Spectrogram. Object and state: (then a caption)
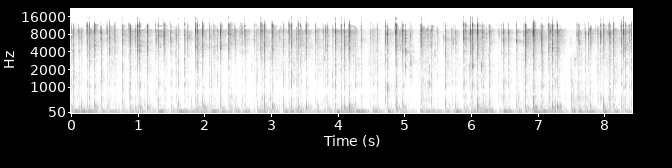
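Plastic and aluminum computer keyboard. Both hands type steadily with the fingertips on a slim white wireless keyboard with plastic keys on a silver aluminum base, lying on a dark fabric mat. A rapid, continuous stream of short, dry plastic key clicks and taps with bright edges sits over a steady low hum.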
